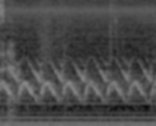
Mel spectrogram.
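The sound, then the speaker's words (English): An emergency siren wails in a fast, repeating warble, rising and falling several times a second, steady and continuous over a low engine-like drone, with no one talking. “There's a really loud siren.”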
